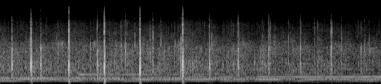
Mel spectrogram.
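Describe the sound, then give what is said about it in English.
An audience applauds a worship team in the morning, with scattered sharp claps standing out from a steady patter of clapping, all over a constant low humming drone underneath. No one speaks. “Maybe one more hand clap for these.”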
